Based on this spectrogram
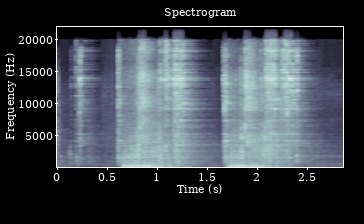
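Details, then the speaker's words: Ice auger engine after carburetor reassembly, trying choke positions: two short raspy bursts about a second each that fade out instead of idling; won't keep running, stated to be flooded. "that's weird. It is flooded, so I am going to leave it for now."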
